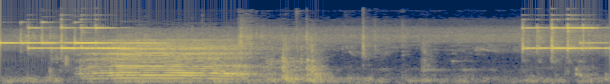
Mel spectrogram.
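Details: Sapi londo cattle, shod and pulling a pegon cart, let out a long, full moo that fades downward after jingling bells; near silence follows, then bells ring again.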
